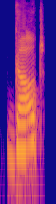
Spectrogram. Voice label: "gout", Indian

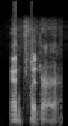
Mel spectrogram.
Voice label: "enfetter", American

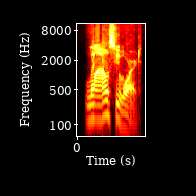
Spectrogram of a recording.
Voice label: "lousewort", American

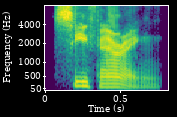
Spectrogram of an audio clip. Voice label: "seafaring", American

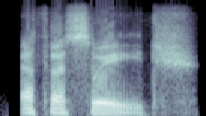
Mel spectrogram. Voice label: "FSH", American

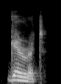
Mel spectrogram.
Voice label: "garrotte", Indian

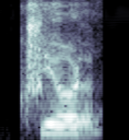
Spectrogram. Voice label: "cruel", Indian

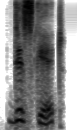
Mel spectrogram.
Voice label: "diskette", Indian

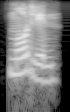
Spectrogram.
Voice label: "maudlin", Indian

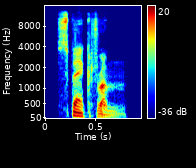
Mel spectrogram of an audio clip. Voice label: "spectrum", British

